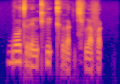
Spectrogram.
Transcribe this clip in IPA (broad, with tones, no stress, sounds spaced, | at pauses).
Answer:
b oː˥˩ t r e˧ n kʰ i˥˩ ʔ kʰ r a˨˩ k̚ t͡ɕʰ ɯ˩˦ a̯ f a˨˩ k̚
